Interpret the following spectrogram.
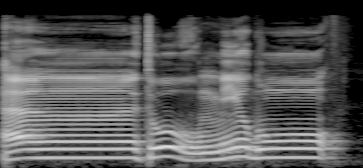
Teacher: نون ساكنه بعدها تاء اخفاء حقيقي والغنه مرققه عشان حرف التاء حرف مرقق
